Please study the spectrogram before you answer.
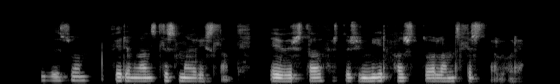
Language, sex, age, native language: Icelandic, female, 30-39, Icelandic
